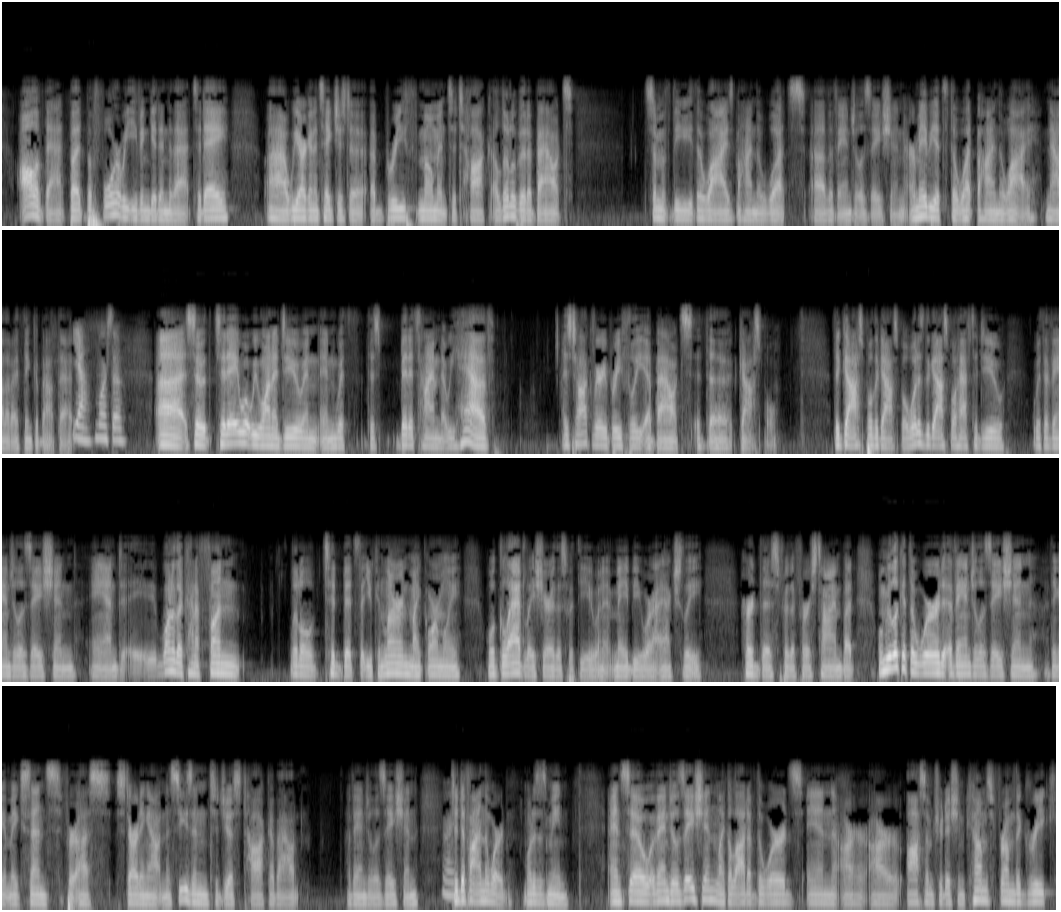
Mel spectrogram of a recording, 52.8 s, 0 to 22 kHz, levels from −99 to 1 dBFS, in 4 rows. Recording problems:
garbled, watery; badly; nothing above 5.5 kHz

